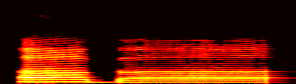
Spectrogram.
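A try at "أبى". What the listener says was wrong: Now try making the alif a tiny bit longer as well. So it's two counts. Abai. Now the alif has a vertical fatha. Do you know how long the vertical fatha we make? 2 seconds.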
